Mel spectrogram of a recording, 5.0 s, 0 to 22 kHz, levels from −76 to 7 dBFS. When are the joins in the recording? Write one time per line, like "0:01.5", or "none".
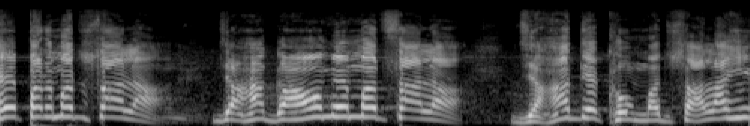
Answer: none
